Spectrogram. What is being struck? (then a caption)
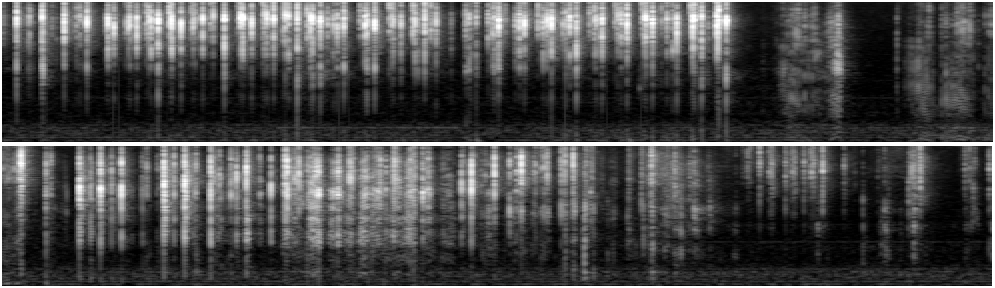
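Plastic pill bottle. A plastic ibuprofen pill bottle with a teal cap and paper label, filled with pills, is tapped and scratched with long nails. Fast, dense clicks and scratchy strokes sit almost entirely in the high, bright range, with a brief quieter pause around six to seven seconds before the rapid tapping resumes.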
